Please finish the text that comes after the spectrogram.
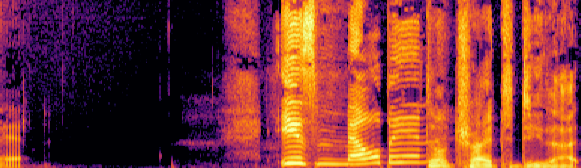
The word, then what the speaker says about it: Melbourne: out in the responses g'day it's Dave from Melbourne Australia to stream to say Happy New Year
